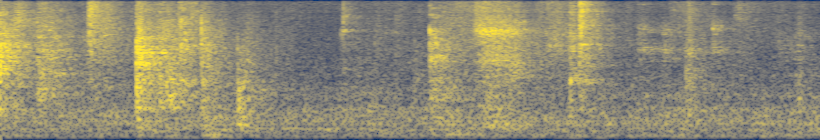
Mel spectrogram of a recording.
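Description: Faint, irregular clicks and light knocks of crafting tools and dies being handled off the desk as a die cut is set up.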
